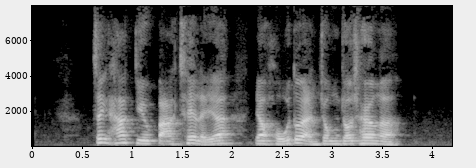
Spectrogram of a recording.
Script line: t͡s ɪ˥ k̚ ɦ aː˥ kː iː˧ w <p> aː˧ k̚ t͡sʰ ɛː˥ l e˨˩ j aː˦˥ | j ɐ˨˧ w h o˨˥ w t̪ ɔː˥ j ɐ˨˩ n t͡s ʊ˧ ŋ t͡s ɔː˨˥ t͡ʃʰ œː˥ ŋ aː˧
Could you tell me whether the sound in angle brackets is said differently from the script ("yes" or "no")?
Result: no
